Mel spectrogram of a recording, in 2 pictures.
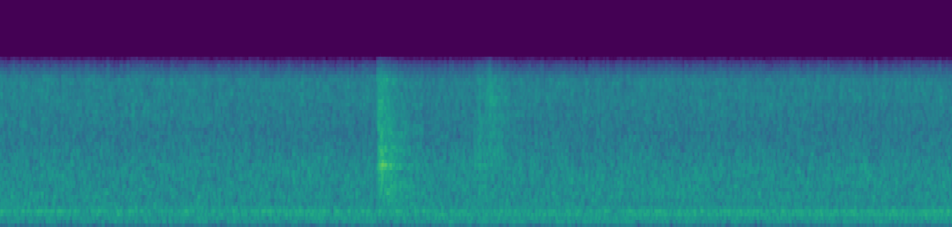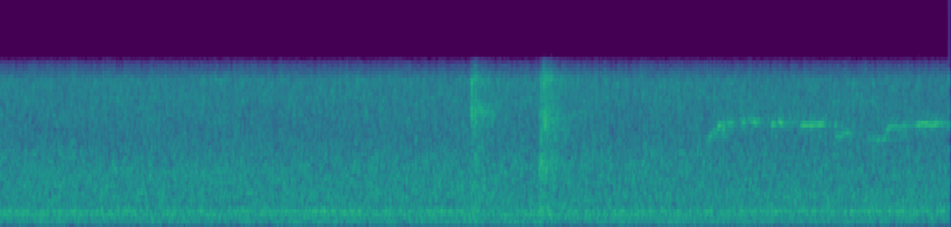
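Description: Steady machinery hum with a low steady tone, with a few light metallic clanks from a worker's boots and hands on a caged steel ladder as he climbs down it.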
